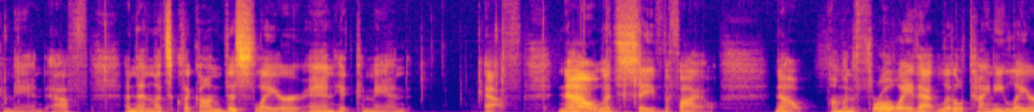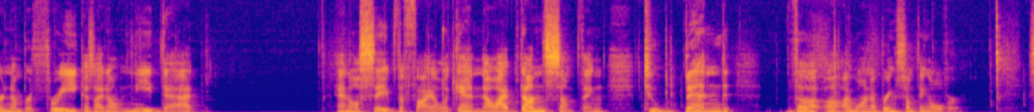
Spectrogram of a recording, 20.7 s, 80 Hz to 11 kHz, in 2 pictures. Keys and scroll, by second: 4.5 super+f, 6.0 super+s, 14.4 super+s.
